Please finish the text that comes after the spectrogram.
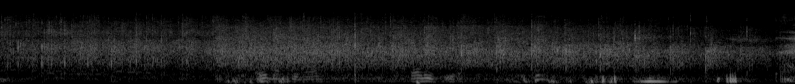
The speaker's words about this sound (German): Lass uns ihn begrüßen mit einem richtig warmen Applaus.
